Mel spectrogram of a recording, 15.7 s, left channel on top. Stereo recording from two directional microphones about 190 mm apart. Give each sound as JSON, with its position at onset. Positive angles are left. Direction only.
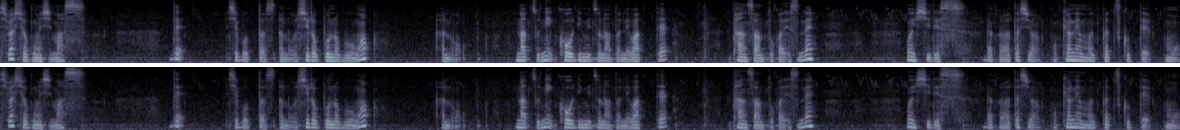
{"t": 0.0, "sound": "speech", "side_deg": 15}
{"t": 3.0, "sound": "speech", "side_deg": 15}
{"t": 12.1, "sound": "speech", "side_deg": 15}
